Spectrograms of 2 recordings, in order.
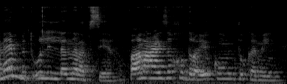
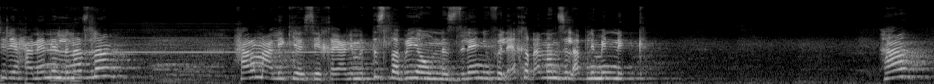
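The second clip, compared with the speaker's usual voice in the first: loud call up to the sister, half scolding; 4 semitones higher, 13 dB louder than usual. Real, not acted. Waiting downstairs, calling up loudly to sister Hanan. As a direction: shout up to the window, teasing complaint.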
